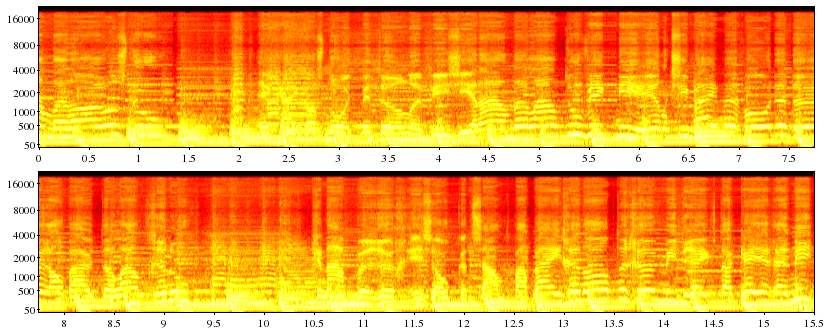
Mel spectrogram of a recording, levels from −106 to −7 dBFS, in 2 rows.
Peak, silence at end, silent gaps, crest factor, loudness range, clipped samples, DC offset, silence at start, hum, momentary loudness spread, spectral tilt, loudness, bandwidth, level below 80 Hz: -4 dBFS; 0 s; none; 12 dB; 1 LU; under 0.1%; under 0.1%; 0 s; none; 3 LU; -5 dB/octave; -17 LUFS; 19.5 kHz; -30 dBFS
